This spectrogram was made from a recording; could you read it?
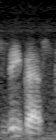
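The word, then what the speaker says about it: ZZZZ Best: While still in high school, he founded, is it 4Z or just ZZZZ? 4Z Best, right? – No, it's Z Best. It's just Z Best, pronounced Z Best.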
